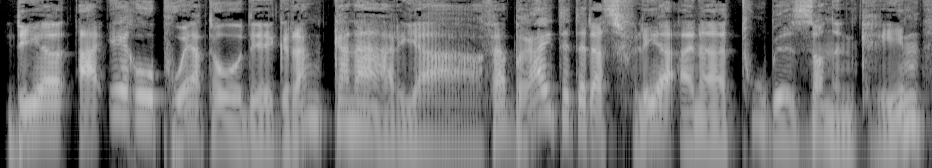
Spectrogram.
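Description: A man narrating a comic audiobook in a wry, expressive storytelling manner. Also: medium pitch, takes it slowly.

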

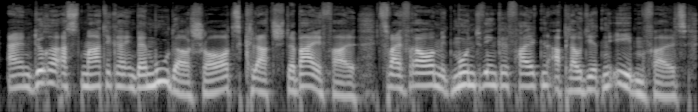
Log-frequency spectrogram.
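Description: A man narrating a comic audiobook in a wry, expressive storytelling manner. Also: mid-range voice.

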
